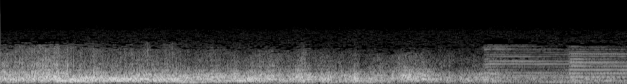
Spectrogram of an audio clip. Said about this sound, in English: The wind came. The storm was beginning. Already I knew it would be raining in the estuary.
